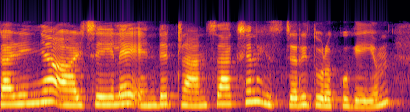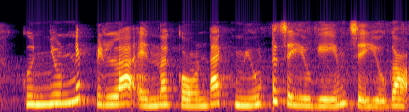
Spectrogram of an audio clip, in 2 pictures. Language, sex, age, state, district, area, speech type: Malayalam, female, 18-30, Kerala, Kozhikode, rural, read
